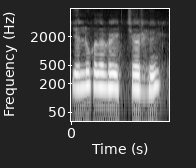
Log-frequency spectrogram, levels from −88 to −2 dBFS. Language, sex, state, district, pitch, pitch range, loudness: Hindi, male, Arunachal Pradesh, Longding, 165 Hz, 155-170 Hz, -13 LUFS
